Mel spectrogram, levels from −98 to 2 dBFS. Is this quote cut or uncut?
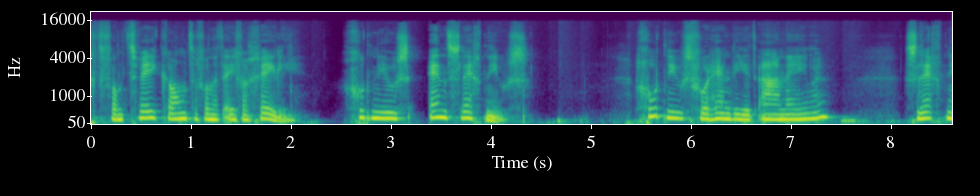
uncut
